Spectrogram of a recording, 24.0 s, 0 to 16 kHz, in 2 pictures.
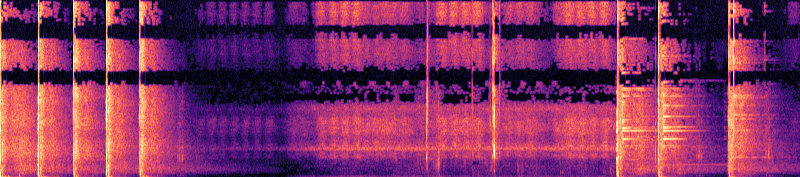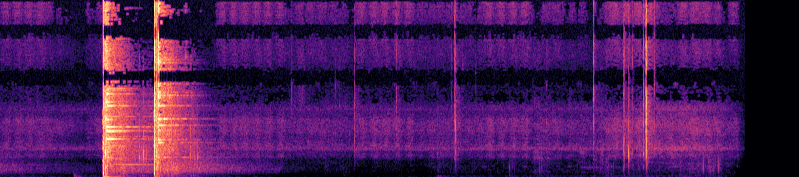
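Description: A rapid string of five 9mm pistol shots, about half a second apart, then after a pause five more single shots spread over about five seconds, each with a short ringing echo. Insects chirp steadily between the two strings.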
